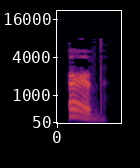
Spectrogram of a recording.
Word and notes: herb(s): British English

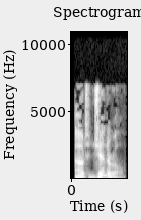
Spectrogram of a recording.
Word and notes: outgeneral: British English

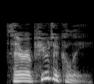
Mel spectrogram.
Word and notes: therapeutically: British English

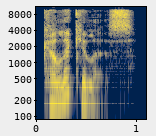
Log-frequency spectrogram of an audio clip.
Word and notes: calyculus: British English

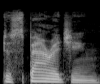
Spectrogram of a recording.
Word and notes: disparaging: American English

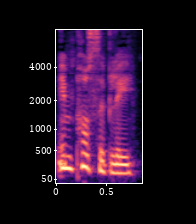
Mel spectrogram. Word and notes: impossibly: British English

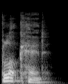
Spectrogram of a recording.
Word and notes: blockhead: British English

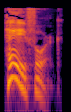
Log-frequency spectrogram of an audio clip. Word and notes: hayfork: British English

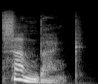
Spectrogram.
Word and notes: sandbank: British English

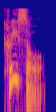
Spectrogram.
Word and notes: cresol: British English

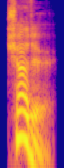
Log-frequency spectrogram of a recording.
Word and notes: chuddar: British English

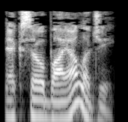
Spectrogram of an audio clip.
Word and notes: exobiology: British English

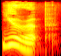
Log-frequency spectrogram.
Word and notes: europe: British English

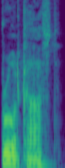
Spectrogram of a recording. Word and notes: broadcast: British English

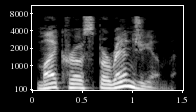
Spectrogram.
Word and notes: microsporangium: British English

